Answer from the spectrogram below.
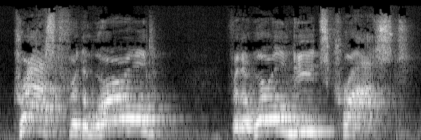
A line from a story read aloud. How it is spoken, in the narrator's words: he shouted this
